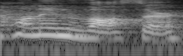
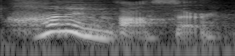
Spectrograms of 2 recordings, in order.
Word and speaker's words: Hundertwasser: Friedensreich Hundertwasser. Hundertwasser? Like a hunting advisor? No, not a hunting advisor. An Austrian artist. Hundertwasser.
